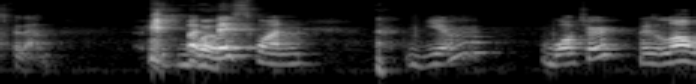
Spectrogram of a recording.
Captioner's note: vague sound of agreement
